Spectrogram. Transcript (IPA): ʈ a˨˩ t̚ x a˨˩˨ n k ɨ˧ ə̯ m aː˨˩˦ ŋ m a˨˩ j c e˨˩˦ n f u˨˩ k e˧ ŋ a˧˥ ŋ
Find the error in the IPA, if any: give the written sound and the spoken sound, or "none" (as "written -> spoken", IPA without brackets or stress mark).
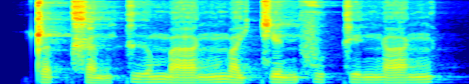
none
